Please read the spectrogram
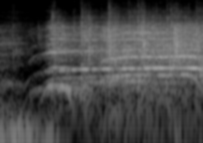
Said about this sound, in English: Uh, I like your pastor. Can you give him a big clap?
